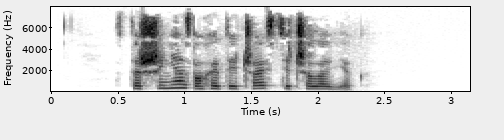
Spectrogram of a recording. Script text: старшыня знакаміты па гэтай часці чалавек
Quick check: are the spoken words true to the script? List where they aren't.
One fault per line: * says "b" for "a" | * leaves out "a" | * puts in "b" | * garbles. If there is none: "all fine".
* leaves out "знакаміты"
